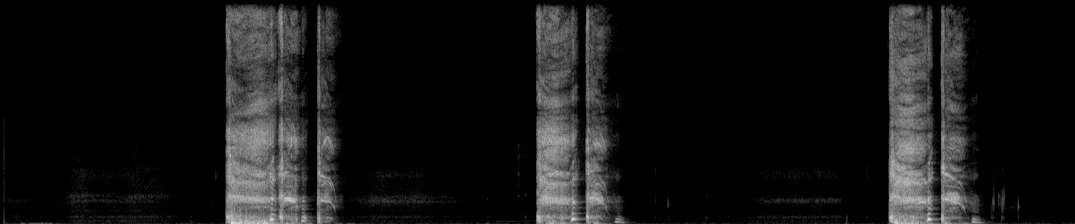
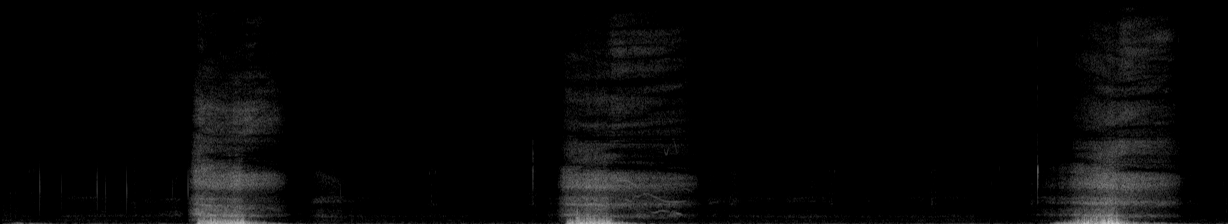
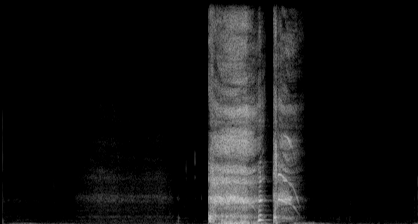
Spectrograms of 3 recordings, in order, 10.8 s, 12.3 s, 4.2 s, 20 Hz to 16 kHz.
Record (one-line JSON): {"three_cough_length": "10.8 s", "three_cough_amplitude": 32767, "three_cough_signal_mean_std_ratio": 0.34, "exhalation_length": "12.3 s", "exhalation_amplitude": 10397, "exhalation_signal_mean_std_ratio": 0.31, "cough_length": "4.2 s", "cough_amplitude": 17292, "cough_signal_mean_std_ratio": 0.34, "survey_phase": "beta (2021-08-13 to 2022-03-07)", "age": "18-44", "gender": "Female", "wearing_mask": "No", "symptom_cough_any": true, "symptom_runny_or_blocked_nose": true, "symptom_fatigue": true, "smoker_status": "Ex-smoker", "respiratory_condition_asthma": false, "respiratory_condition_other": false, "recruitment_source": "Test and Trace", "submission_delay": "2 days", "covid_test_result": "Positive", "covid_test_method": "RT-qPCR", "covid_ct_value": 25.4, "covid_ct_gene": "ORF1ab gene", "covid_ct_mean": 26.3, "covid_viral_load": "2300 copies/ml", "covid_viral_load_category": "Minimal viral load (< 10K copies/ml)"}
